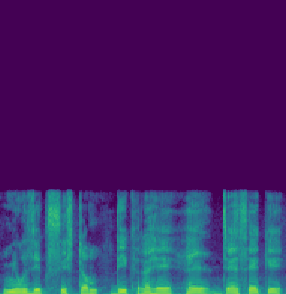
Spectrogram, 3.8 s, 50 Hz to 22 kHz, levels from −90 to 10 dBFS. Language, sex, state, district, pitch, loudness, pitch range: Hindi, male, Madhya Pradesh, Dhar, 160 Hz, -14 LUFS, 155-175 Hz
